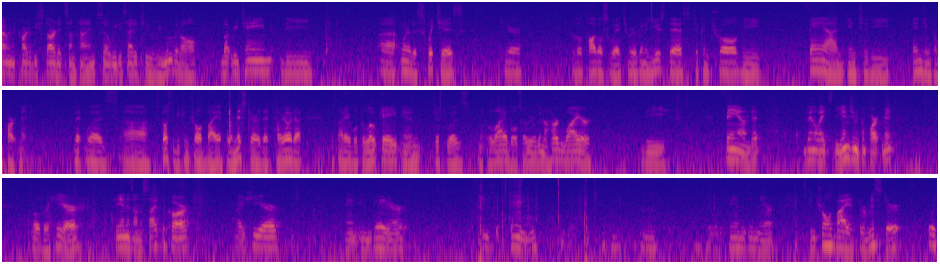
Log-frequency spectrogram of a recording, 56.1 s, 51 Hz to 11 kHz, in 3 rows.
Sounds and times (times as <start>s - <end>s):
Speech: 0.0s - 6.2s, 7.5s - 9.3s, 10.0s - 10.5s, 11.4s - 15.2s, 16.1s - 19.4s, 20.2s - 30.6s, 31.5s - 32.2s, 33.2s - 33.9s, 34.7s - 36.6s, 38.0s - 41.4s, 42.1s - 43.1s, 44.3s - 45.6s, 46.9s - 50.6s, 51.4s - 56.1s.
